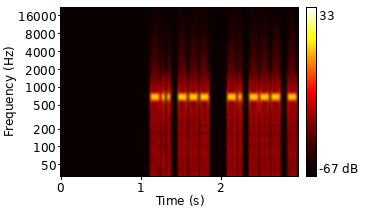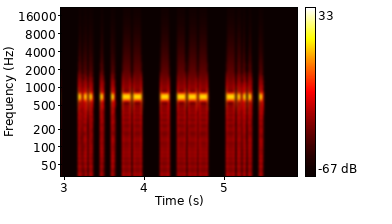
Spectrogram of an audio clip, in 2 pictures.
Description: Morse code, heard as a keyed tone, about 34 wpm, 700 Hz. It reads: DO NOT SEEM TO BE
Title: Sets of 5 Words Encore2 35wpm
